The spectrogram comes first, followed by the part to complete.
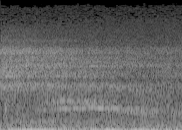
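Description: Steady background hum and hiss of an indoor ice rink arena, with a faint thin tone through the middle.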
